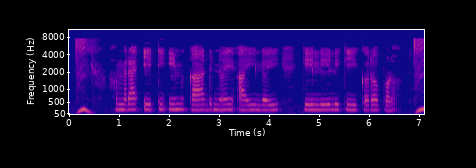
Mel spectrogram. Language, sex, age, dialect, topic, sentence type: Maithili, female, 18-24, Southern/Standard, banking, question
